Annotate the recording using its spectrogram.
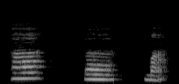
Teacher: consonant Sounds which are produced by putting two lips together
